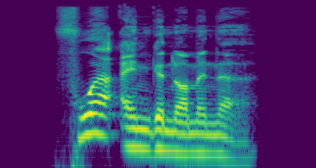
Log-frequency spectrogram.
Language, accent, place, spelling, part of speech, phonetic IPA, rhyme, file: German, Germany, Berlin, voreingenommene, adjective, [ˈfoːɐ̯ʔaɪ̯nɡəˌnɔmənə], -aɪ̯nɡənɔmənə, De-voreingenommene.ogg
- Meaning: inflection of voreingenommen: 1. strong/mixed nominative/accusative feminine singular 2. strong nominative/accusative plural 3. weak nominative all-gender singular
